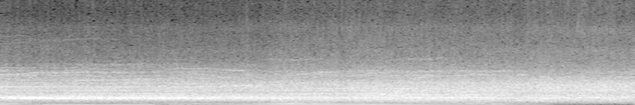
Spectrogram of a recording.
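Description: Low sustained notes of music play over the loudspeakers.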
